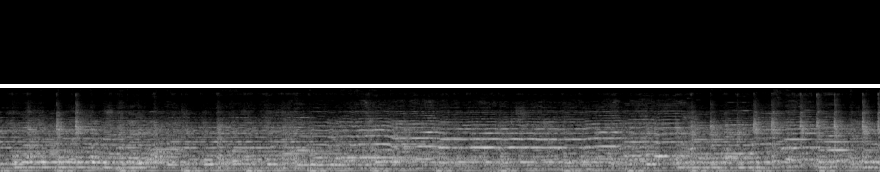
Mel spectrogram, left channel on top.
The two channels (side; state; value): left; silent; digital silence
